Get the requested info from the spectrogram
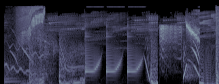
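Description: Cartoon sound effects over a short jingle: a wavering, wobbling tone, then three quick rising boings, then falling swoops near the end.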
